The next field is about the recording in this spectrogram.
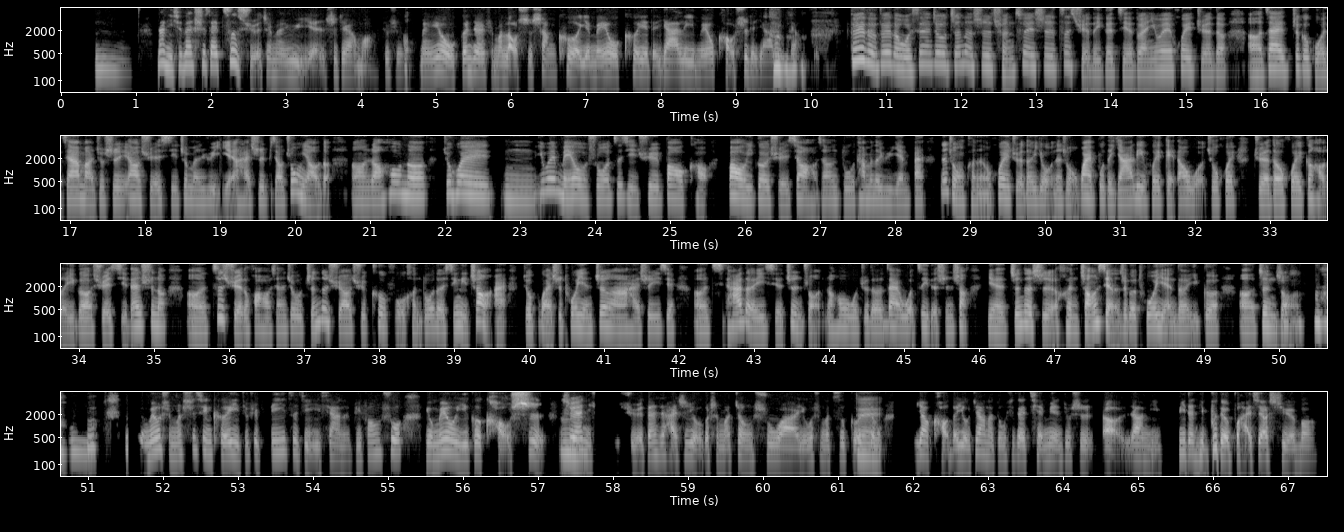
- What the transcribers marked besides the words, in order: other background noise; laugh; laugh
- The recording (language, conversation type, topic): Chinese, podcast, 你如何应对学习中的拖延症？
